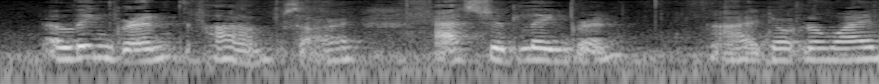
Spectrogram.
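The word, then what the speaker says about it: Lindgren: is uh the Thompson it's retold by astd lingin lingren um sorry astd lingren I don't know why I mispronounced that but I did and it is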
